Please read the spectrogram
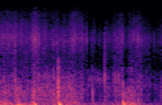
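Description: Handling noise of a smartphone picked up by its own microphone: three dull knocks, two close together in the first second and one late, with rustling between.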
